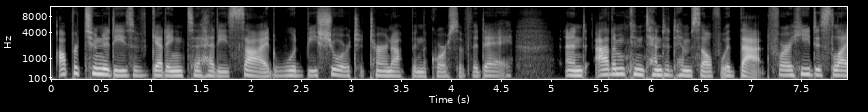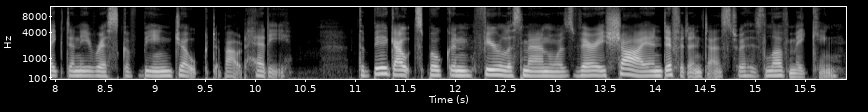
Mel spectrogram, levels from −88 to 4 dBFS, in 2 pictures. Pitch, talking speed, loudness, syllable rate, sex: 175 Hz, 180 wpm, -21 LUFS, 5.1 syllables/s, female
